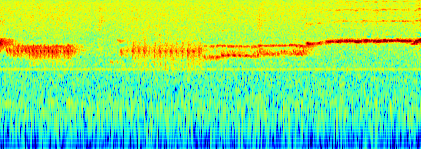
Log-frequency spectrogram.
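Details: Canary kept at home singing soft, low whistled phrases: a steady tone, a gurgling stretch, then a long clear whistle slowly climbing in pitch.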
